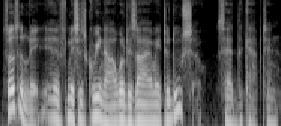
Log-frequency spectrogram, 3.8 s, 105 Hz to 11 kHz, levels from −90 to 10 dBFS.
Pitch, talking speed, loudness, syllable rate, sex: 125 Hz, 210 wpm, -18 LUFS, 5.4 syllables/s, male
